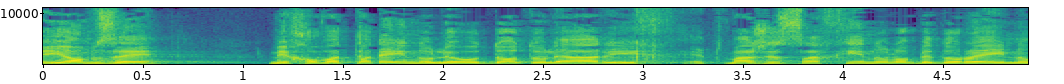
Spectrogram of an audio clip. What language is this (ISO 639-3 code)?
heb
